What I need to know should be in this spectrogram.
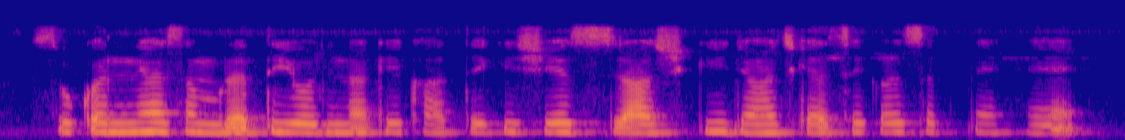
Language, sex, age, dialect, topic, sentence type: Hindi, female, 25-30, Awadhi Bundeli, banking, question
